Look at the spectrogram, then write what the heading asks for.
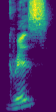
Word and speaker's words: Gris: up and just say Gree. Fate Prime wrote in with his like uh his shout out right in parenthesis. He wrote Greece and then wrote it G R I Z pronounced like Grizz Grease Grizz.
